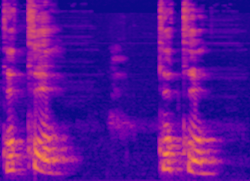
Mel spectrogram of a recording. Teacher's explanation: o som mais forte está na última sílaba Então ela é uma oxítona então a palavra coco com acento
